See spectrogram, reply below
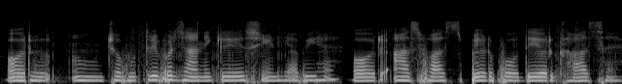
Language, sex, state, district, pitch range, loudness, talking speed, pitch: Hindi, female, Jharkhand, Sahebganj, 170-185 Hz, -27 LUFS, 155 wpm, 180 Hz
